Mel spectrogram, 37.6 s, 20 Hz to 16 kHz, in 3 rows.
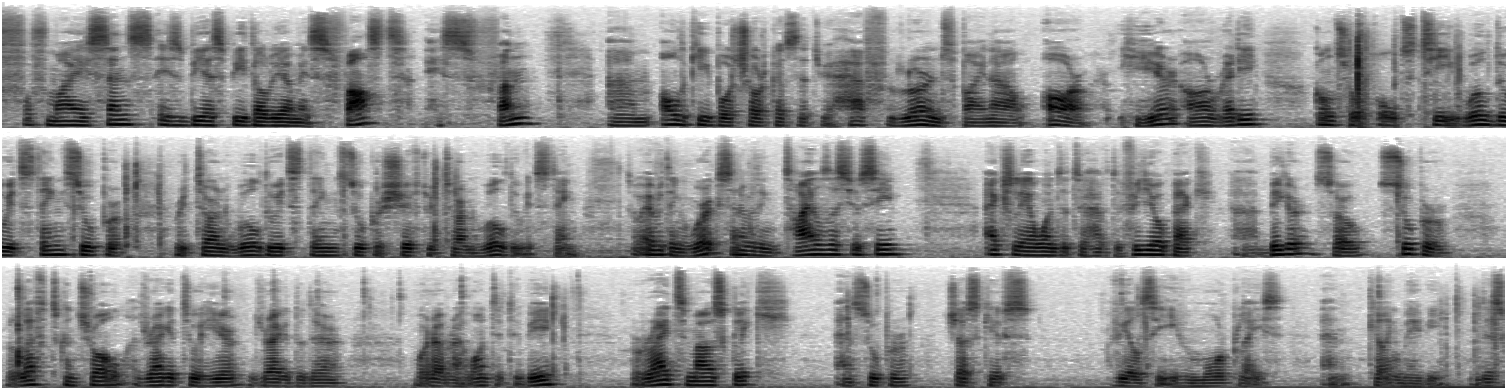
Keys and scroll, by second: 11.8 ctrl+alt+t, 13.5 super+Return, 16.1 shift+super+Return, 37.4 shift+super+q.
